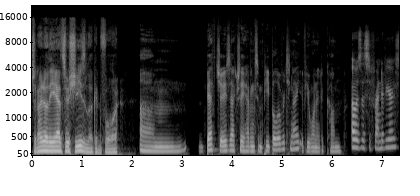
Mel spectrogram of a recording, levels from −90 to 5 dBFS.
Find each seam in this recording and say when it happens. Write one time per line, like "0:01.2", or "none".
none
